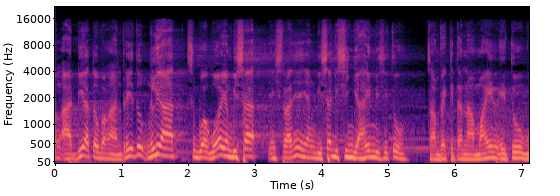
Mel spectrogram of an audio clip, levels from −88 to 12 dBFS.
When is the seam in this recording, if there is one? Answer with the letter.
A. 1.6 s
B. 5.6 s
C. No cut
B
